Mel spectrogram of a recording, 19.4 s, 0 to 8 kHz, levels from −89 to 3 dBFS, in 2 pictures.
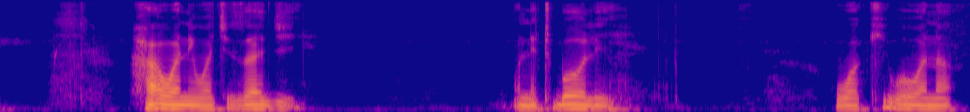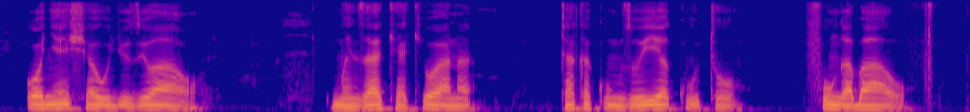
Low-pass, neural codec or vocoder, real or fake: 7.2 kHz; none; real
